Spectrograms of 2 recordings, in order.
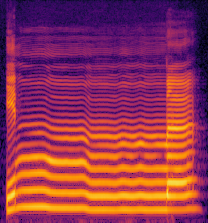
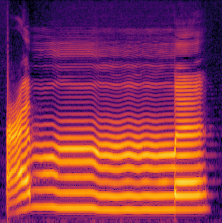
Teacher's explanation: mim bertasydid maka dia ditahan dua harakat baru dia ditahan contohnya Nun bertasdid tahan dua harakat · kita melafalkan huruf nun dan mim bertasydid maka dia ditahan dua harakat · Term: ghunah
